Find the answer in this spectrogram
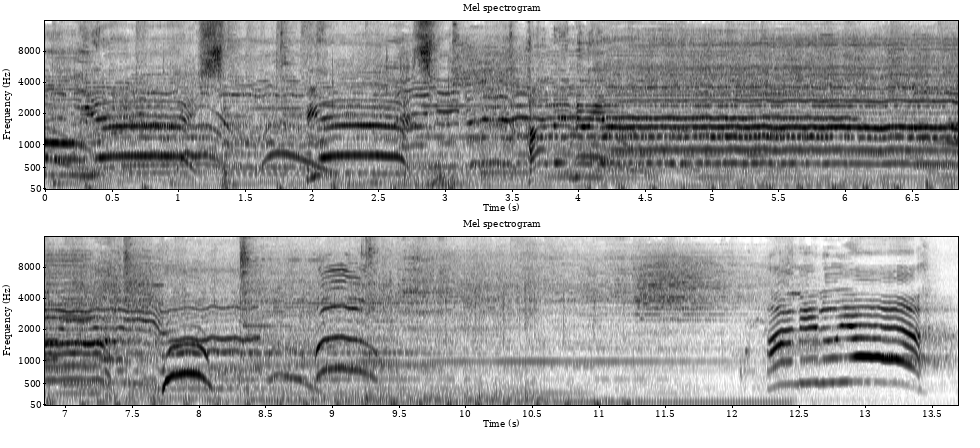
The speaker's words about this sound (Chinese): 哈利路亚，让我们就来欢呼。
